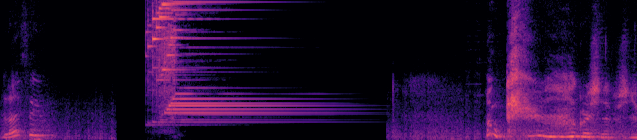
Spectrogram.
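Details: Acted, exaggerated sneeze in a comedy skit showing types of sneezes: a brief voiced sound, a ringing chime, then a sharp noisy burst with a trailing vocal sound.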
